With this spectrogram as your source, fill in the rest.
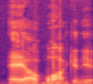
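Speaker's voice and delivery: put-on New York accent. Chatting about Adam Sandler movies, the speaker does a New York accent impression. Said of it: "That's my impression of New York accent".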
